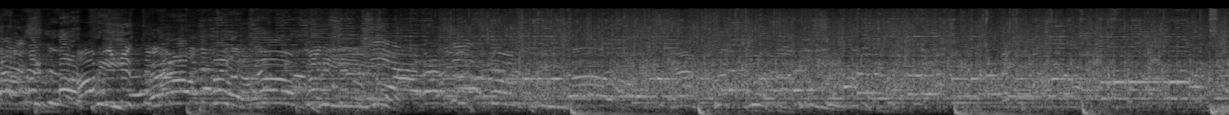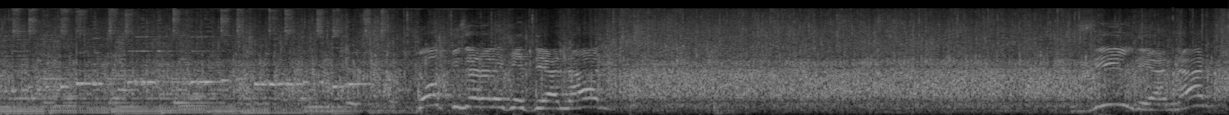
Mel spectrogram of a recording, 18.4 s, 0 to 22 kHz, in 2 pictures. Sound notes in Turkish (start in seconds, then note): 13.7 alkış sesleri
